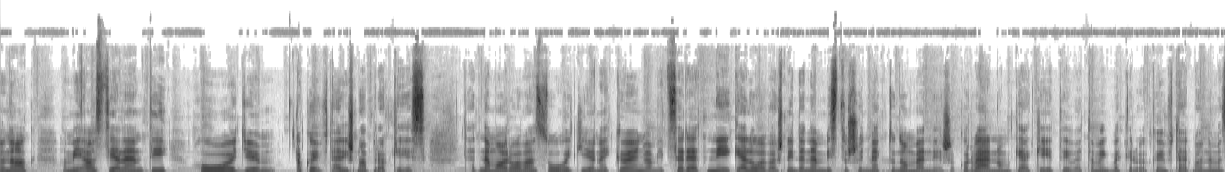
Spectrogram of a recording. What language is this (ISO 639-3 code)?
hun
